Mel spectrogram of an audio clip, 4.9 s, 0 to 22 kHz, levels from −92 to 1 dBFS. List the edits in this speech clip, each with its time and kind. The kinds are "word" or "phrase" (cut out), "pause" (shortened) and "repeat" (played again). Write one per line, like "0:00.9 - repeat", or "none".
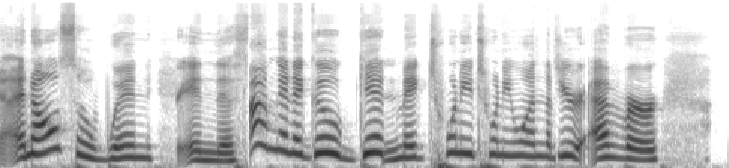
0:01.2 - word
0:01.6 - word
0:02.5 - word
0:03.7 - word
